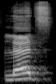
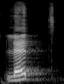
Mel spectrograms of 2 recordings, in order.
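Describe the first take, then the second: First: The final t ends with a strong hiss. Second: The final t ends with a slight breath. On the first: The speaker calls it wrong. "lats tak boleh" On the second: The speaker calls it right. "tu bunyi dia"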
